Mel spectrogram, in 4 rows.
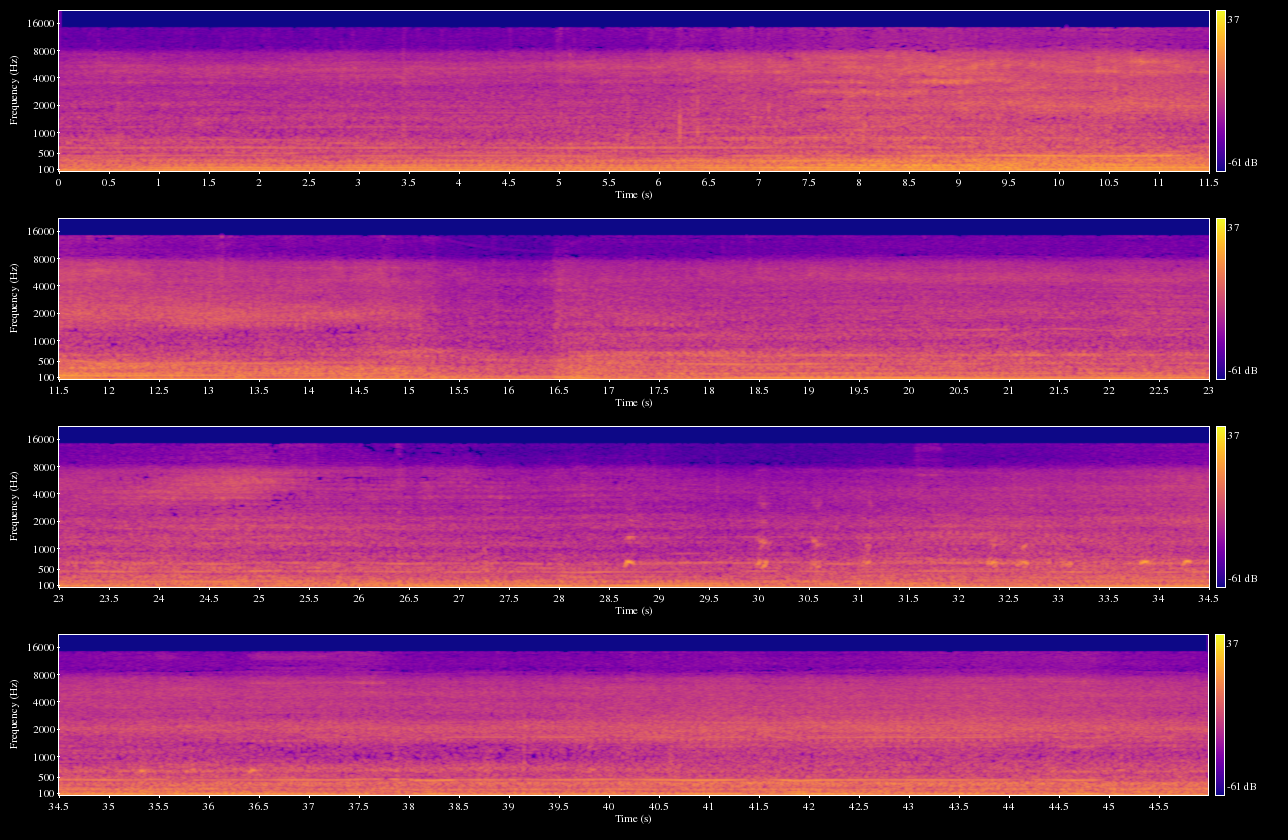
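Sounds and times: excavator diesel engine running: 0.0s - 45.9s.

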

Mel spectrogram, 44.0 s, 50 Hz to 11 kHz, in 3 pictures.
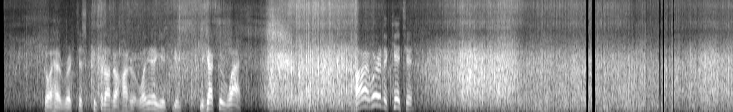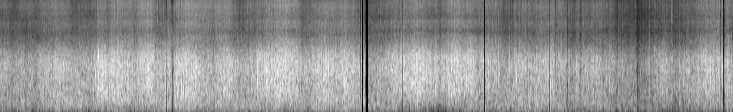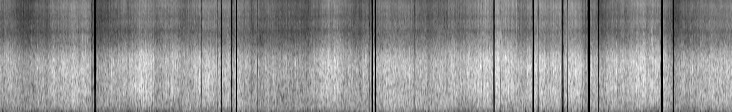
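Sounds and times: wind rushing over microphone: 0.2s - 43.9s
skis carving on snow: 0.4s - 8.3s, 8.9s - 12.8s, 15.5s - 19.4s.

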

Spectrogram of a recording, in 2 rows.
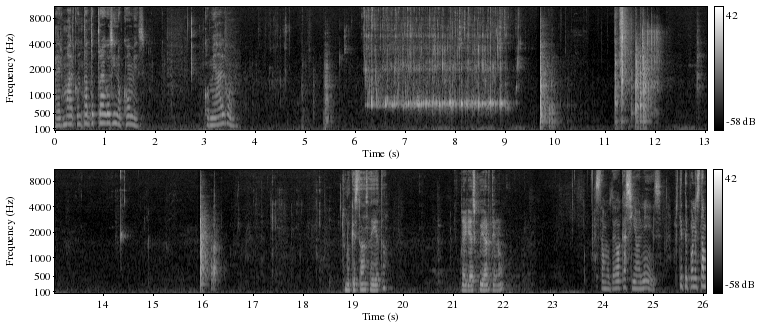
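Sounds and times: liquid pouring into glass: 5.8s - 9.4s
bottle knocking on table: 9.7s - 10.1s.

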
